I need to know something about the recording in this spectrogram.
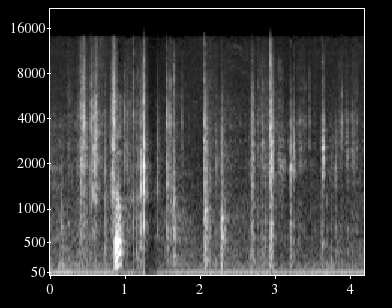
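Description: Handling of a plastic DVD case and its paper guide insert: scattered light clicks and rustles as the booklet is taken out, with a short exclamation of 'oh' about a second in.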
